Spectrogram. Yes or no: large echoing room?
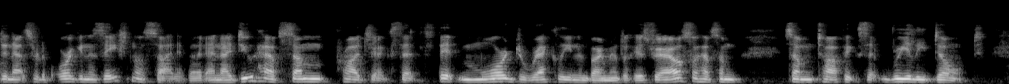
no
